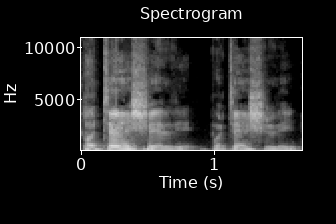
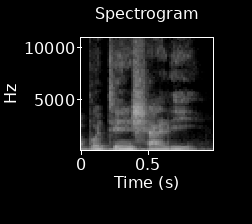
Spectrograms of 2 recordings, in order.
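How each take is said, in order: First: "potentially" as "po-ten-shlee"; SH runs straight into L in "potentially"; silent A. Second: "potentially" as "po-ten-sha-lee"; lower, with the A voiced in "potentially"; full "sha" syllable in "potentially"; A sounded. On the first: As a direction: drop the A in "potentially". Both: Shown as a demonstration. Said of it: "mu kifo ky'ogamba potentially".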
